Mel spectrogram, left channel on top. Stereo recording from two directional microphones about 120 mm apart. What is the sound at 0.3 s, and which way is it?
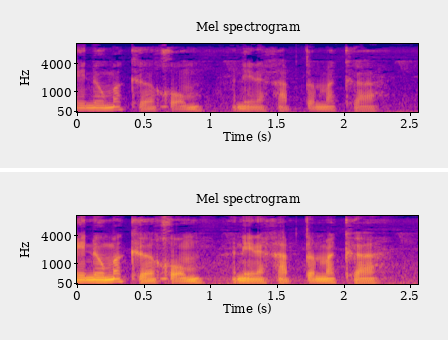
Speech, 10° right (ahead or behind).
